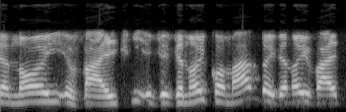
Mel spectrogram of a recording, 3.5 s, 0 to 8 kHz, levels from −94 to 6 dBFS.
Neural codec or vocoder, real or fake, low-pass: none; real; 7.2 kHz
